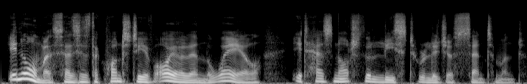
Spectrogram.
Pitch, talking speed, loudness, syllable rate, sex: 115 Hz, 195 wpm, -18 LUFS, 5.4 syllables/s, male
